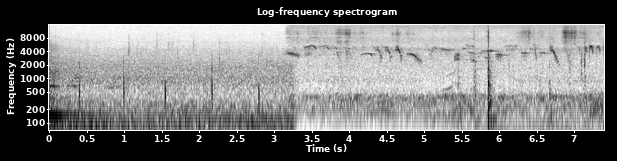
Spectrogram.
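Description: Low rumble of street traffic as a car drives past, with a few faint ticks. It cuts off abruptly about three seconds in, giving way to many birds chirping among trees, with a single sharp click about six seconds in.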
